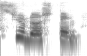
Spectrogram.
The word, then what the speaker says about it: pseudostem: a false stem or pseudostem. Here P is silent in this word, so you are going to read this word as pseudostem.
